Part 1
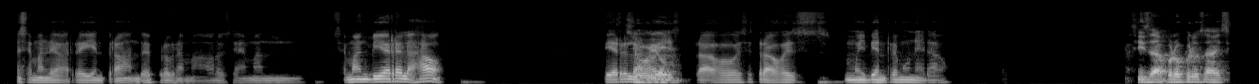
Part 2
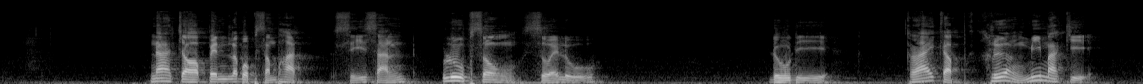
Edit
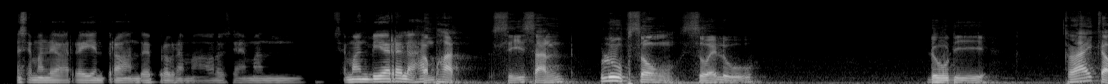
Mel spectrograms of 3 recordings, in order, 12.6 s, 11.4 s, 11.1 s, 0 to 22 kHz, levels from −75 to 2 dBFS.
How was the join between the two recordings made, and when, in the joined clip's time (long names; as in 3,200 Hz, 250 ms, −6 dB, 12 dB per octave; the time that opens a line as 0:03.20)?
part 1
0:04.24: continue with part 2 from 0:02.66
